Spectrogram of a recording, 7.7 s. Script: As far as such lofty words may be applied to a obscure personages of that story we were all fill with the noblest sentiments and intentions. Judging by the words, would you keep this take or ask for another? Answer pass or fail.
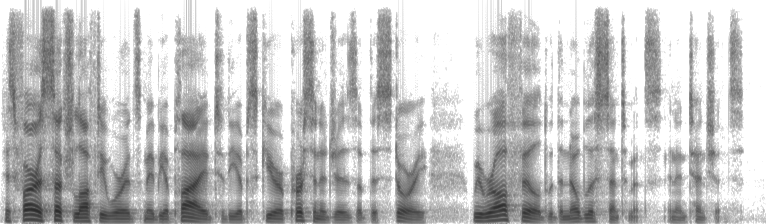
fail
